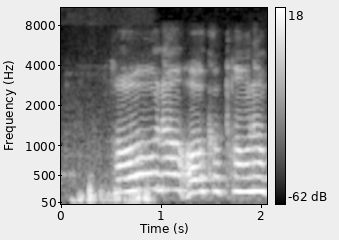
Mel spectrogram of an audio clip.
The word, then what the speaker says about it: Ho'oponopono: Now I can never pronounce it, but it's called the Ho'oponopono prayer. It's H-O with an apostrophe and then O-P-O-N-O-P-O-N. If you Google that, it's a Hawaiian prayer, and it's a prayer of reconciliation and forgiveness.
